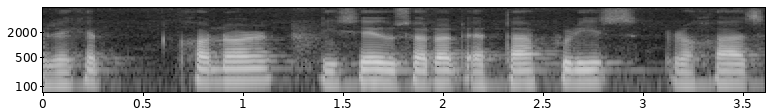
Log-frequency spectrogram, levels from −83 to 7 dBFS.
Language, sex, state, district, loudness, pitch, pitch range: Assamese, male, Assam, Kamrup Metropolitan, -19 LUFS, 120 Hz, 115-125 Hz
